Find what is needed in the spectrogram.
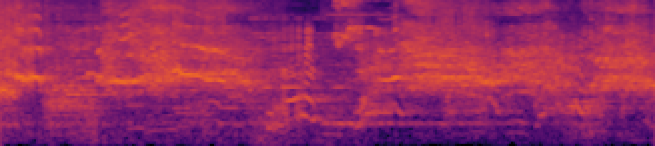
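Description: Shrill, wavering monkey screeching, a sound effect blaring from cell phones, ear-blasting and played turned down, over a steady low hum.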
